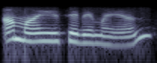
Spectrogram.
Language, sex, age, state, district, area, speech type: Tamil, female, 18-30, Tamil Nadu, Chengalpattu, urban, conversation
